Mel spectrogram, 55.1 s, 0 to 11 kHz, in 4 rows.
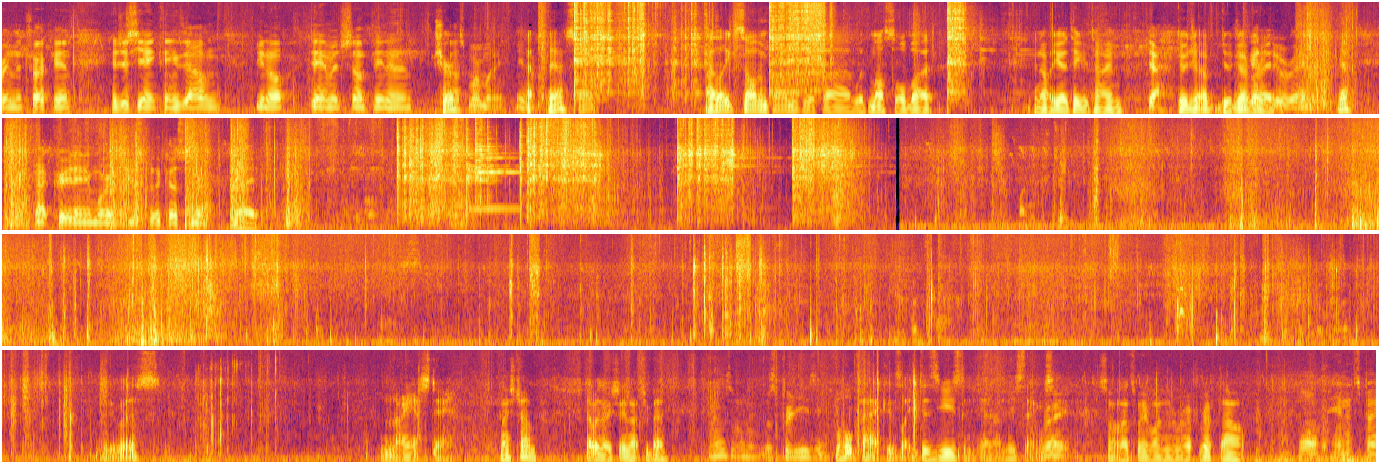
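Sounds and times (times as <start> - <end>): crackling and rustling of roots: 1.6 - 55.0
stones clinking against metal blade: 5.8 - 8.4, 17.7 - 22.7
digging tool scraping rocky soil: 5.8 - 8.5, 17.7 - 22.7, 26.2 - 31.3.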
